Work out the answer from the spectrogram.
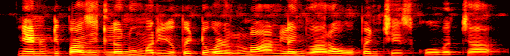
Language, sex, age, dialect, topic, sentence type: Telugu, female, 31-35, Southern, banking, question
